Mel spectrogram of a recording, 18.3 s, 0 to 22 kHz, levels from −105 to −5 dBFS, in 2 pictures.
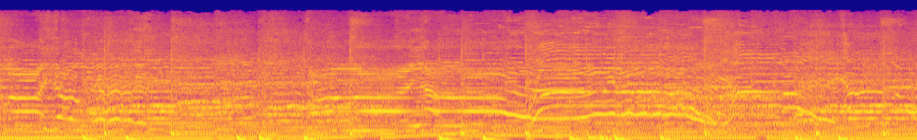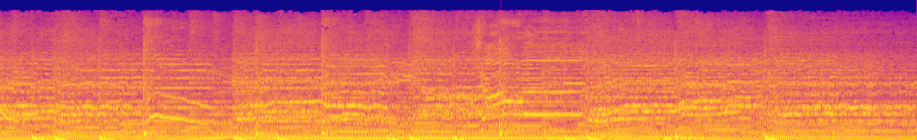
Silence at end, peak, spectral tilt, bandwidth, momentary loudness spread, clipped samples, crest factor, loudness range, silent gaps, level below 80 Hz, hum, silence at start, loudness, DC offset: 0 s; 0 dBFS; -4.5 dB/octave; 16.5 kHz; 5 LU; under 0.1%; 10 dB; 3 LU; none; -16 dBFS; none; 0 s; -12 LUFS; under 0.1%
